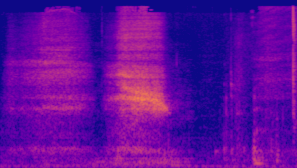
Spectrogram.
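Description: A female dog snores: two raspy, breathy snores in a row, the second louder and more nasal, followed by a few faint clicks and rustles.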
